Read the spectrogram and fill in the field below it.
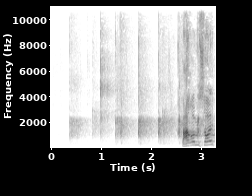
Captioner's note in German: Beifall AfD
